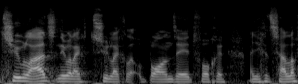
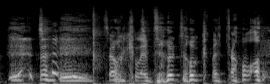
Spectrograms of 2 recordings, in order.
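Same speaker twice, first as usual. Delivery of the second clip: laughing through the words, louder; laughing plea; 3 semitones higher, 5 dB louder, slower than usual. Real, not acted. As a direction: beg them not to clip it while cracking up. Laughing, begging not to clip.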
